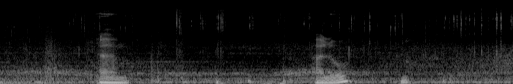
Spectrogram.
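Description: A young man groans and exclaims loudly, close to a microphone.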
